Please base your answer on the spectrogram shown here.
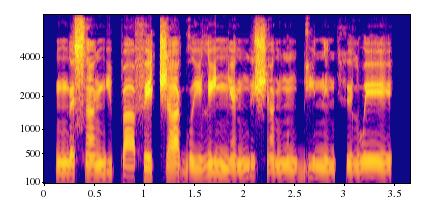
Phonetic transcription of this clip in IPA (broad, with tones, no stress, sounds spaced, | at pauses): ŋ ə˧ s ã˦ ŋ i˦ p a˧ f e˦ t͡ʃ a˨˦ ɡʷ iː˨ l i˧ ɲ ɛ̃˨ ŋ ɨ˧ ʃ ã˨ ŋ ũ˧ ɡ͡b iː˧ n ĩ˨ n h ɨ˨ l w eː˦˨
